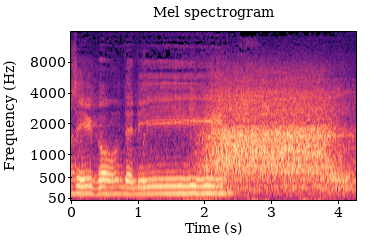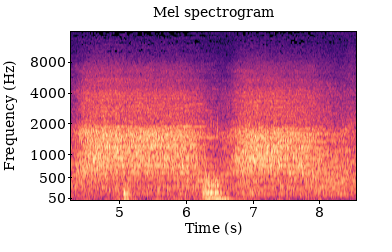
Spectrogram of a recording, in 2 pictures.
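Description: A monk's voice intones a chant in long held notes, ending about two seconds in. Then a congregation chants together three times in a row, the 'sadhu, sadhu, sadhu' response that closes a Buddhist sermon.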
